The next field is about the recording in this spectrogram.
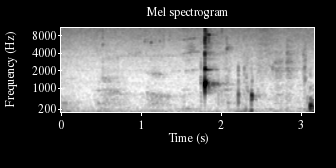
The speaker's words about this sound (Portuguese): Viram este barulho de, de esófago a borbulhar água?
